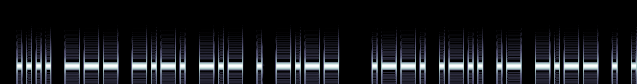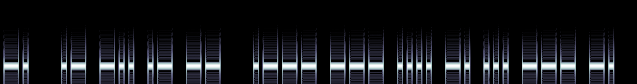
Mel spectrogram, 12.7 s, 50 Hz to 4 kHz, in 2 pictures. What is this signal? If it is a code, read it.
Morse code, heard as a keyed tone, about 25 wpm, 550 Hz. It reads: HOCKEY PLAYER ADAM JOHNSON
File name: podcast / News headlines-1x-25x25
